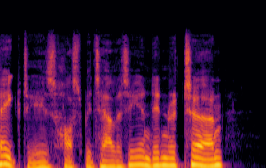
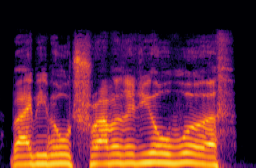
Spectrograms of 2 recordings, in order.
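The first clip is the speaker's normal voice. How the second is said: put-on high-pitched drunken slur, words smeared together; 6 semitones higher, 4 dB louder than usual. Narrator reading a drunk man's line to a woman, drunken slurred speech. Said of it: "he slurred".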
